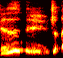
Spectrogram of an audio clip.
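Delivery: sharp high gasping breath in; mock breathless gasp; imitated gasp. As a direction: gasp for air as on the climb. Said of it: "au niveau respiratoire".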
